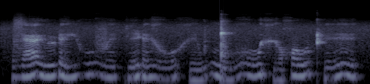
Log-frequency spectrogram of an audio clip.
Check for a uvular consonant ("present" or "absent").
present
